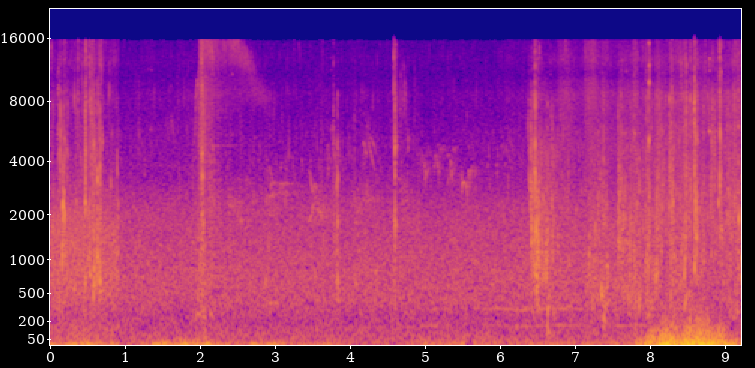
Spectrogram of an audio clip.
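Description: Water of a small meadow creek with a few sharp ticks, then about eight seconds in a hooked trout splashing at the surface, the sound getting louder and heavier.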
